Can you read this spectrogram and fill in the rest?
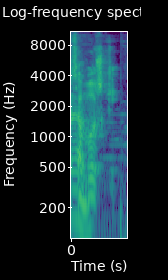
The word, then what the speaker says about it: Sapkowski: Sapkowski.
